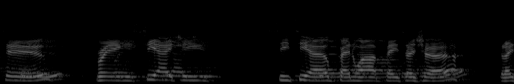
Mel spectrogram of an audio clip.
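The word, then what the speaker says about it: Benoit: waffling on I'd like to bring C's CTO benoir did I say it right benir yeah okay good I'm always B with French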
